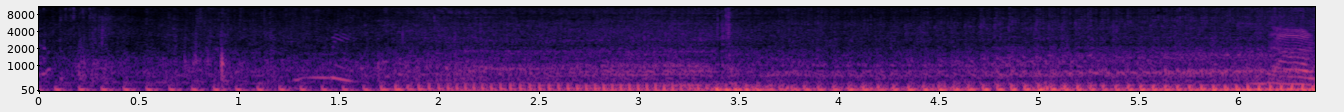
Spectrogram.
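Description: A motorbike engine throbs steadily and close, rising slightly as the ride gets under way, with a person talking over it briefly at the start.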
